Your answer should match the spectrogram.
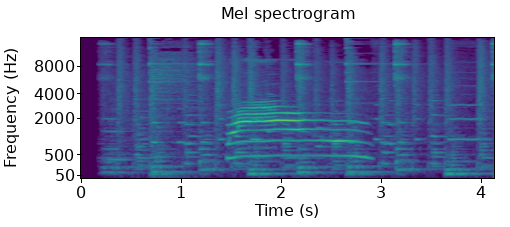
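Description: Channel intro jingle with a repeating bass beat, and a cartoon cat's meow about one and a half seconds in, one long call that drops in pitch at its end.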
